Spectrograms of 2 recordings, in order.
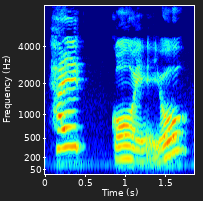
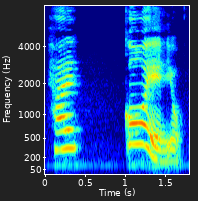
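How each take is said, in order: First: The g sound is plain and single. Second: The g sound is tense and doubled. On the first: The speaker calls it wrong. "it's not" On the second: The speaker calls it right. "but ... it becomes a double sound"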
